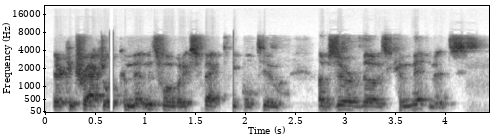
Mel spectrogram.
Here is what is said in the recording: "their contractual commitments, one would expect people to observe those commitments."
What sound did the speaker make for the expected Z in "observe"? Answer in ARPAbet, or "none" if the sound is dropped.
Z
